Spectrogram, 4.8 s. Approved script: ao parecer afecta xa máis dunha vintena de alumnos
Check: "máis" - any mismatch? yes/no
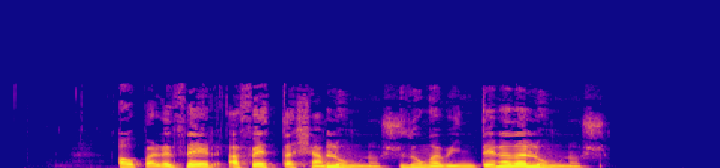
yes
